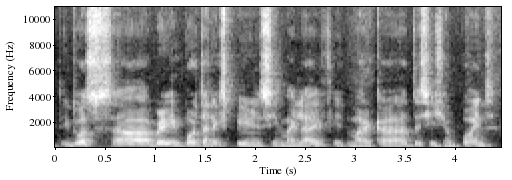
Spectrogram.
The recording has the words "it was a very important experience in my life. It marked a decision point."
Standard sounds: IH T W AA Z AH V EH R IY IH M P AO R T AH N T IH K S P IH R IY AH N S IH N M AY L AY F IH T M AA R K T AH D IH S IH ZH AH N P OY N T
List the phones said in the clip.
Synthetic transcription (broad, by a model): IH T W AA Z AH V EH R IY IH M P AO R T AH N T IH K S P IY R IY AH N S IH N M AY L AY F IH T M AA R K AH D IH S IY SH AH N P OY N T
